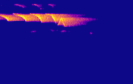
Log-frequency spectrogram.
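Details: American redstart delivering a high, shimmering phrase of quick notes that slides slightly downward and fades out within a second.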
